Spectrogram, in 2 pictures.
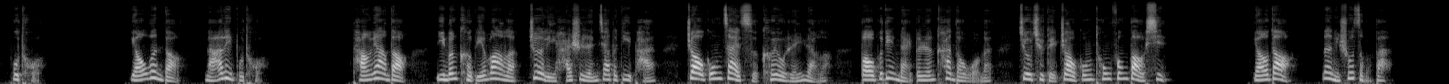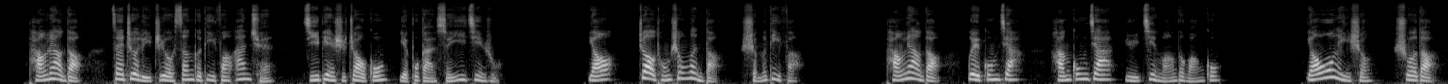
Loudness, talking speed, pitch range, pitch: -21 LUFS, 255 characters per minute, 160-230 Hz, 195 Hz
